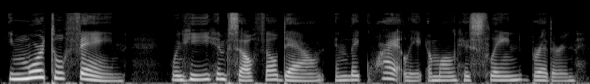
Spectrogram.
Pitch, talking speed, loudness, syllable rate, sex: 205 Hz, 140 wpm, -19 LUFS, 4.0 syllables/s, female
